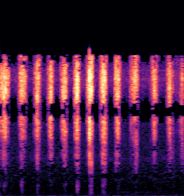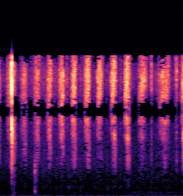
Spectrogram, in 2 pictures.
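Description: Long nails scratch across dark ripped denim jeans over the knee, catching on the frayed threads, with a microphone close by but untouched. A quiet, steady run of short, bright, raspy scratches repeats in quick rhythm, each fading almost at once with no ring.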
